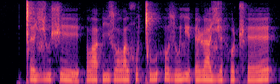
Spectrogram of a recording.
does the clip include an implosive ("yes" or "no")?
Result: no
